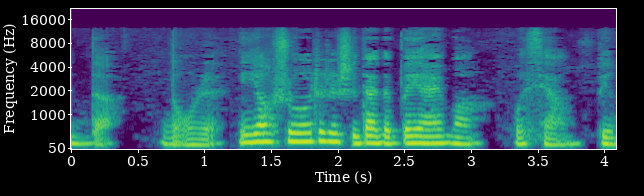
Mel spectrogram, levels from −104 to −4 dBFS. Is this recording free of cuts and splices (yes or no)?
no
